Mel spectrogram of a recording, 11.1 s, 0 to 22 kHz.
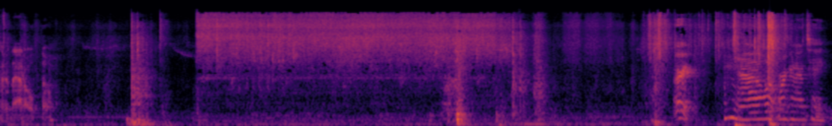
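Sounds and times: tap water running: 0:02.6 - 0:07.3.

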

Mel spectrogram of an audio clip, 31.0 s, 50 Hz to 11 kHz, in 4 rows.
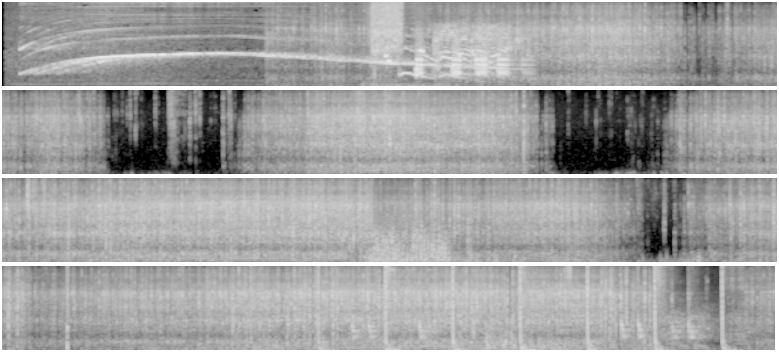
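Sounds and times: toy car rattling on asphalt: 0:05.4 - 0:29.4.

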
